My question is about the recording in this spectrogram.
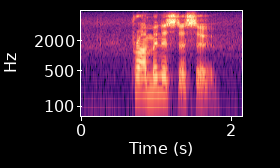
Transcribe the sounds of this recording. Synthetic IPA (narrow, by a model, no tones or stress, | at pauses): pʰɹ̥ãɪ̃mːɪnɪstəsə̰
